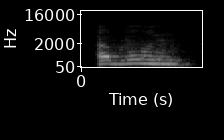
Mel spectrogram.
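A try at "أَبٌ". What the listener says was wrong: Abun, you are reading it a Bun, huh? You are putting an abun. You are not reading it same like aba, huh? Or abu. Because of double pesh or double dhamma or dhammatan, you are putting a an in the end. Abun.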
